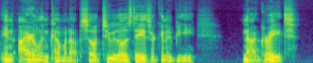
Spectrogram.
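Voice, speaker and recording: In a very clean recording with a silent background, a man with a Canadian accent uses a normal speaking voice at a fairly low pitch, a moderate pace and fairly even intonation. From Canada. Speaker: concert tour manager. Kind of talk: interview.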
